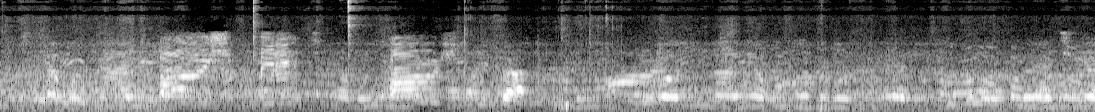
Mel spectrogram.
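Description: Several people talking and calling out close by over the general noise of a busy street market.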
